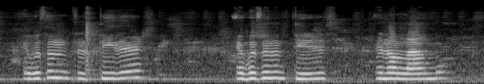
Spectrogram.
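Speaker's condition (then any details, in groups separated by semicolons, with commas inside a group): Cerebral palsy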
